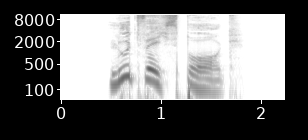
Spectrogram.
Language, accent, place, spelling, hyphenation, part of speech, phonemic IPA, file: German, Germany, Berlin, Ludwigsburg, Lud‧wigs‧burg, proper noun, /ˈluːtvɪçsˌbʊʁk/, De-Ludwigsburg.ogg
- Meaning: a planned town and rural district of Baden-Württemberg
